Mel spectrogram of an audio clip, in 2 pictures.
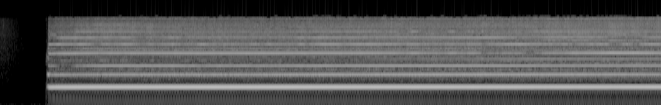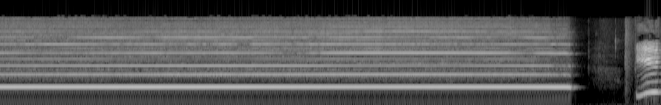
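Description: An alto recorder sustains a long, steady note E, clear and pure with soft overtones, held alone for about twelve seconds before stopping.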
